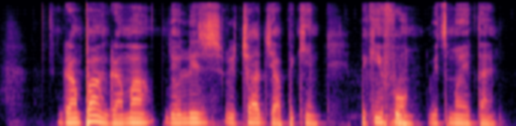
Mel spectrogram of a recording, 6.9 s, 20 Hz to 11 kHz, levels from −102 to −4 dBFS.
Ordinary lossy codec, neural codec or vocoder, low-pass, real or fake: none; none; 9.9 kHz; real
